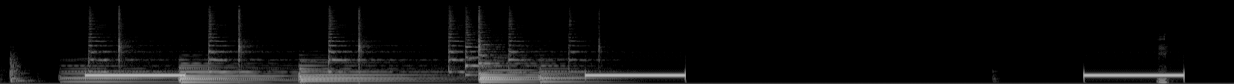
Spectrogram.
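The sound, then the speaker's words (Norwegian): Electronic dialing tones give way to a steady phone ringback tone that sounds, pauses in long silence, then sounds again, with no one picking up. No voices are heard. “Skal vi ringe, og så hører vi hva Guttorm har å melde?”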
